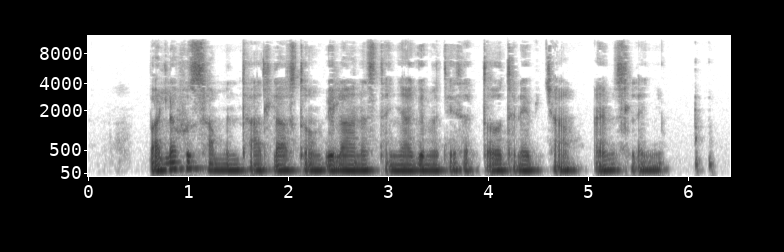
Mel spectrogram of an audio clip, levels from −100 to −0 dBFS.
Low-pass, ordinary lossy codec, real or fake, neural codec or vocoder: 10.8 kHz; AAC, 48 kbps; real; none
